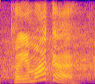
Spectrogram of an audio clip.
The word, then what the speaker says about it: Cuyamaca: Cuyamaca. Did you do it? I did. Nice. It's actually spelled like it said.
